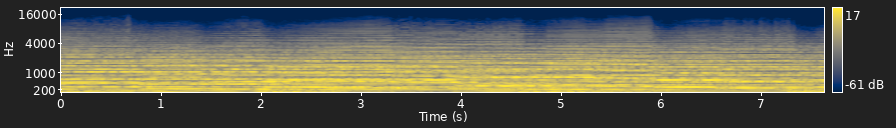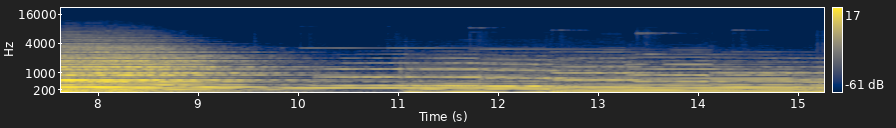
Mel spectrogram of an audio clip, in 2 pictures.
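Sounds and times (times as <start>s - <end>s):
fanfare: 0.0s - 10.2s.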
